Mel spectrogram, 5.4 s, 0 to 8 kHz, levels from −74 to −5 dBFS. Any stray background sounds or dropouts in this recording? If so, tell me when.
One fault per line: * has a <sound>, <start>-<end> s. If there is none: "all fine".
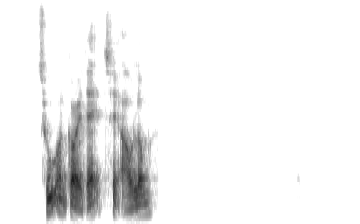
all fine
